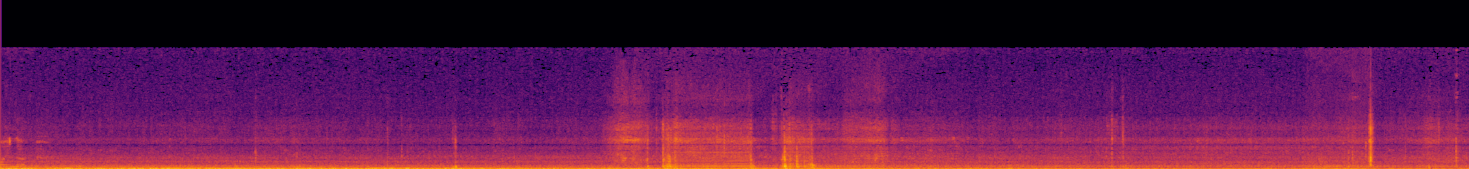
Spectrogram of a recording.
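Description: Low, steady road and engine rumble heard inside a moving car's cabin. It slowly fades as the car slows. A brief louder sound with a pitched tone comes about eight seconds in.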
